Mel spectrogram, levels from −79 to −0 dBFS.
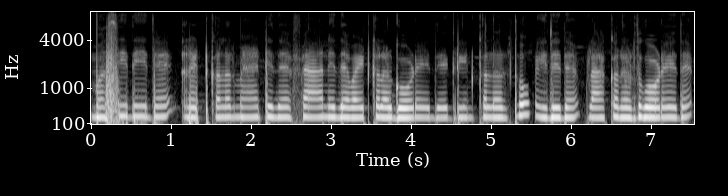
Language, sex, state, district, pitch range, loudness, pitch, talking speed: Kannada, female, Karnataka, Raichur, 210-220 Hz, -15 LUFS, 215 Hz, 175 wpm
